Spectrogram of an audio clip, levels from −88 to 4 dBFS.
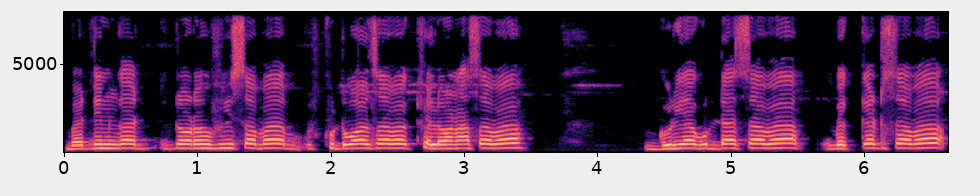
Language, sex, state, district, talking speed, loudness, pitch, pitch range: Hindi, male, Bihar, Darbhanga, 135 wpm, -13 LUFS, 230 Hz, 220-240 Hz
